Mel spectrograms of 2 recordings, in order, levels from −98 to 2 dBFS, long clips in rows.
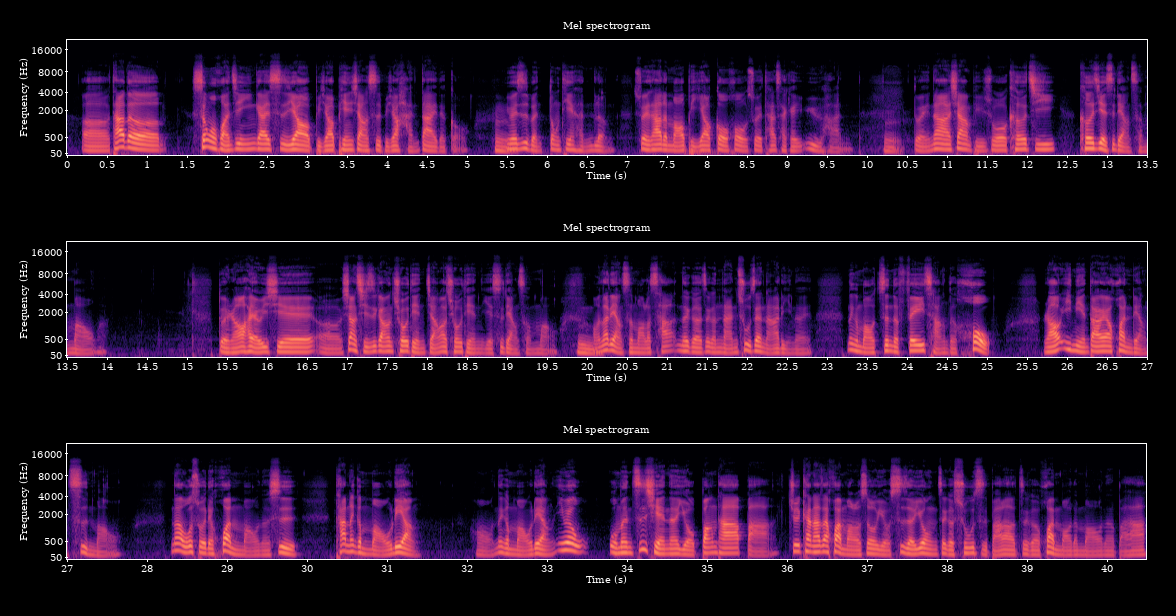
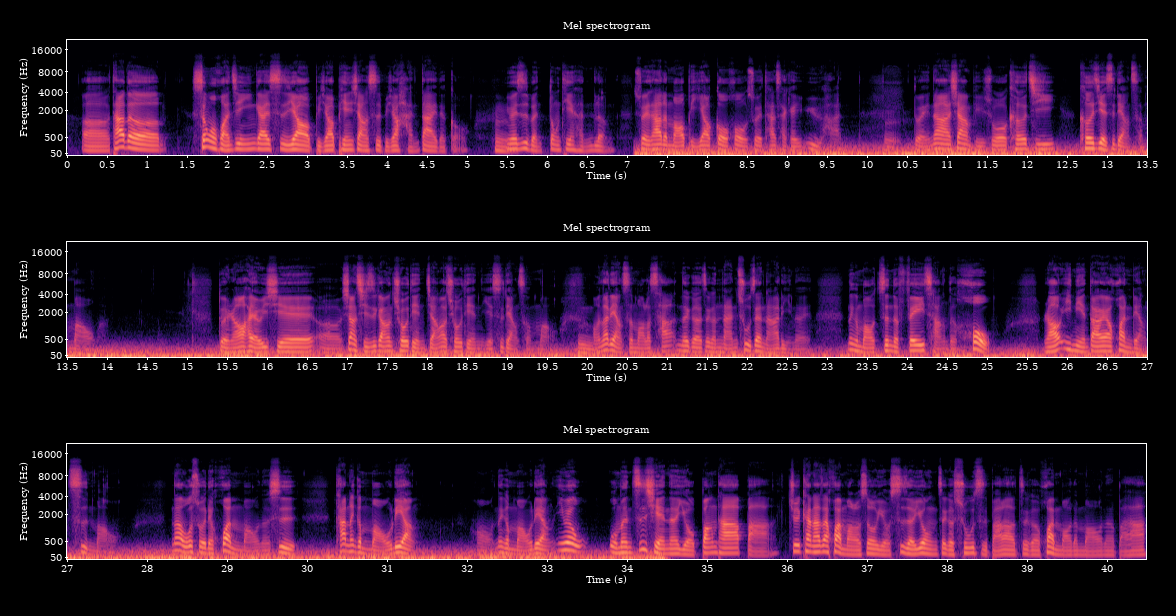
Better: first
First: none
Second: low rumble; faint; from 7 to 34 s; 25 dB below the speech

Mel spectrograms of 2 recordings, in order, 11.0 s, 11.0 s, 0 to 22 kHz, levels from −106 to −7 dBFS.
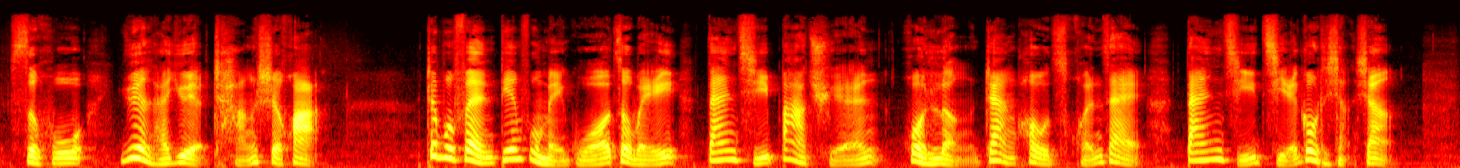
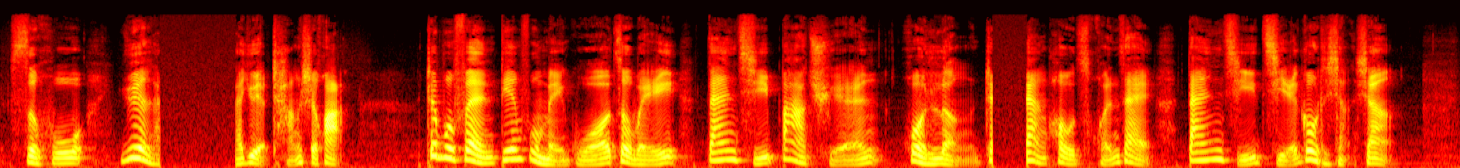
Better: first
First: none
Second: audio freezing; at 1 s for 0.5 s and at 7.5 s

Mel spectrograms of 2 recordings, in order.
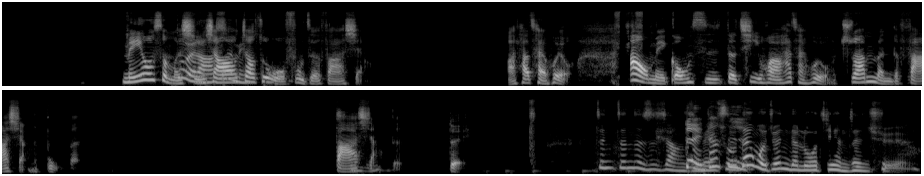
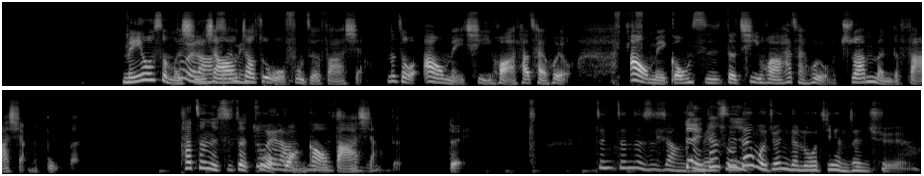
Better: second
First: audio cutting out; at 4 s for 1.5 s and at 11 s for 2 s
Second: none

